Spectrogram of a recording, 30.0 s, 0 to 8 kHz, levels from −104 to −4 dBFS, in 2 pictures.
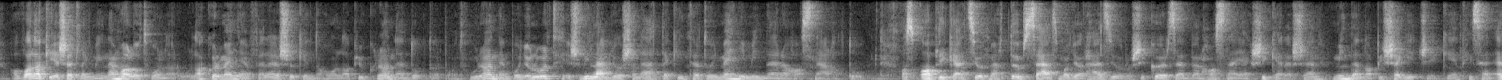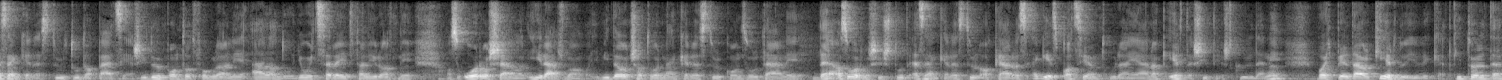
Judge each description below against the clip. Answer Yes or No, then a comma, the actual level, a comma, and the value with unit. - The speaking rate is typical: Yes, average, 140 wpm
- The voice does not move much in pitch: No, average, 3.3 semitones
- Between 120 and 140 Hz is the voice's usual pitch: Yes, low, 125 Hz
